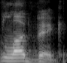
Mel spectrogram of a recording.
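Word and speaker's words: Ludvig: It's pronounced Ludwig.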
